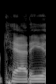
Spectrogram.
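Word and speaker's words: Cady: Yeah, just like So we follow a high school girl named Katie, or Caddy, as people like to say, because her name is spelled fucking weird.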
